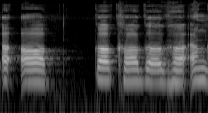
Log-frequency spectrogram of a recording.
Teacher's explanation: क्योंकि जब हम इन वर्णों का उच्चारण करते हैं तो जो प्राणवायु हमारे निकलती है, प्राणवायु गले से बाहर, वह कंठ को स्पर्श करते हुए निकलती है, इसलिए इनका उच्चारण स्थान कंठ माना जाता है। आप बोलकर भी महसूस करिए क ख ग घ अंग, ऐसा लगेगा गले पर कुछ प्रेशर पड़ रहा है। तो इस कारण ही इसका उच्चारण स्थान जो विभाजित किया गया है वह कंठ किया गया।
